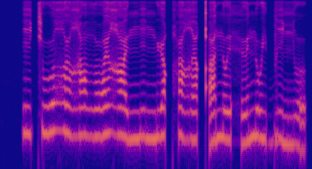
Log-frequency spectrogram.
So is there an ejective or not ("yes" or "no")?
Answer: yes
